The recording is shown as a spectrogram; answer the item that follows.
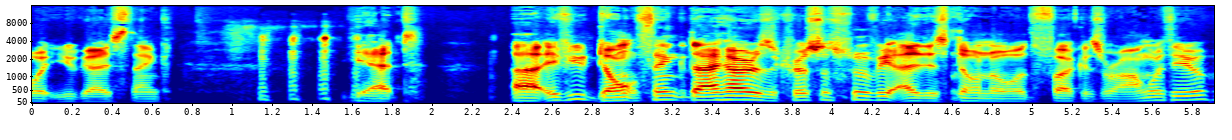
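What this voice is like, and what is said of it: Usual voice. Nothing is said of it.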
